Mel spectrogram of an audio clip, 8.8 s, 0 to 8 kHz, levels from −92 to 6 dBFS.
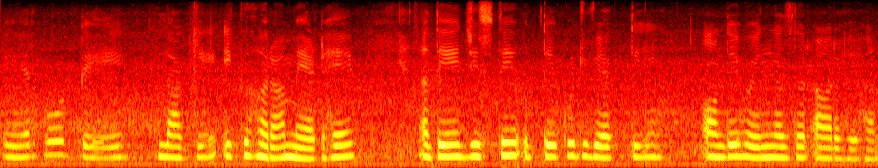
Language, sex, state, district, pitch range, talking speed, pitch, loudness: Punjabi, female, Punjab, Kapurthala, 195-215 Hz, 130 wpm, 205 Hz, -17 LUFS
